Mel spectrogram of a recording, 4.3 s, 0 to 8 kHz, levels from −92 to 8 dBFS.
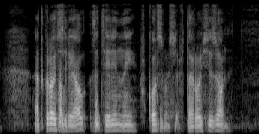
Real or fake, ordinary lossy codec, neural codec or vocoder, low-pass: fake; MP3, 64 kbps; codec, 16 kHz, 8 kbps, FreqCodec, larger model; 7.2 kHz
